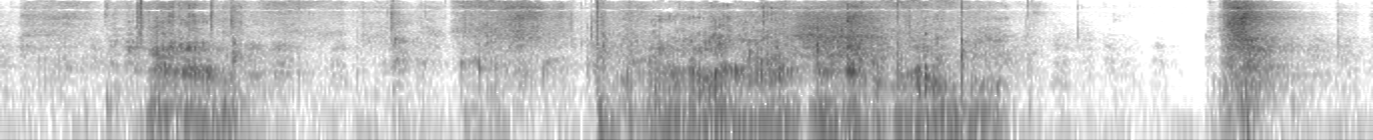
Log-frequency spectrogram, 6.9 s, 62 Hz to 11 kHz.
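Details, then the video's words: Several dogs in rough play indoors: a German Shepherd refereeing two 14-month-old Pitbull littermates, with bursts of throaty growling and huffing noise, pauses between, and a short sharp yelp-like burst near the end. "German Shepherd Refs Pitbull Nephews’ Rough Play"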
